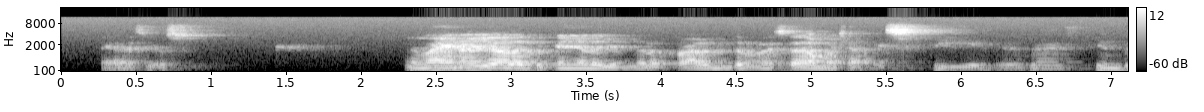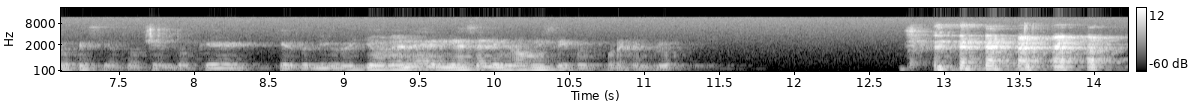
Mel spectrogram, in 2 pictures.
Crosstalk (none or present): none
